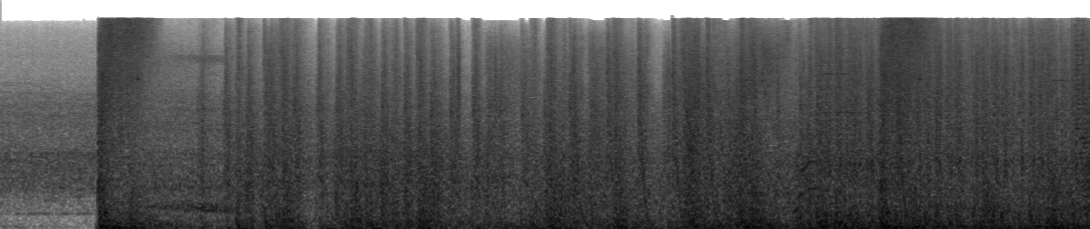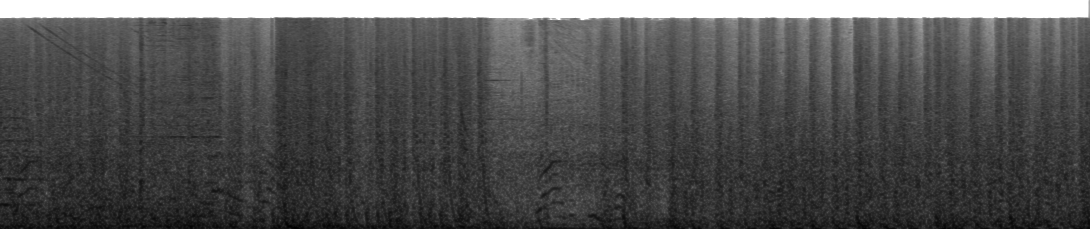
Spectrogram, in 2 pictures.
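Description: Rapid cartoon gunfire crackles and pops.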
